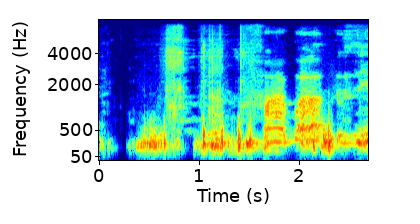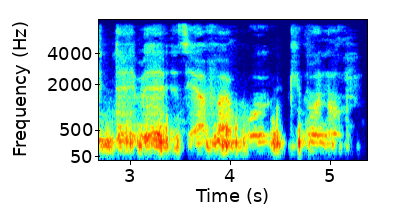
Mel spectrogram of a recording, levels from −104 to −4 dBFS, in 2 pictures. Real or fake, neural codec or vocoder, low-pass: fake; codec, 16 kHz in and 24 kHz out, 2.2 kbps, FireRedTTS-2 codec; 7.2 kHz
